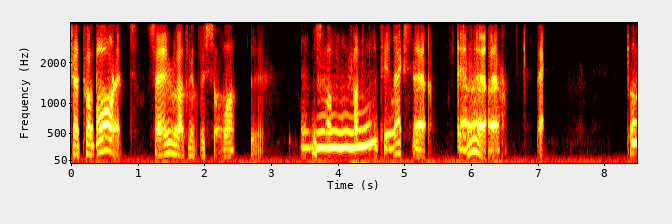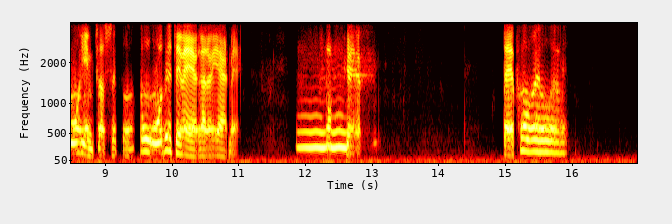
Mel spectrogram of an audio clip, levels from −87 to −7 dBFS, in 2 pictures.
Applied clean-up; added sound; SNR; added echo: neural diffusion model UNIVERSE++.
